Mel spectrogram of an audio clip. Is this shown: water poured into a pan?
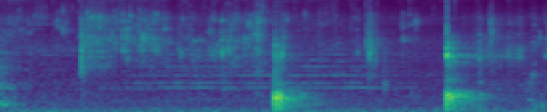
yes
